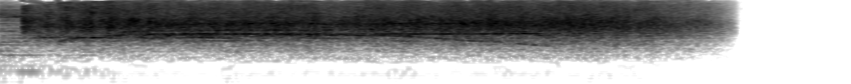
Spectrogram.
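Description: Audience applauding at the end of a show choir number, cut off abruptly about five and a half seconds in.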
